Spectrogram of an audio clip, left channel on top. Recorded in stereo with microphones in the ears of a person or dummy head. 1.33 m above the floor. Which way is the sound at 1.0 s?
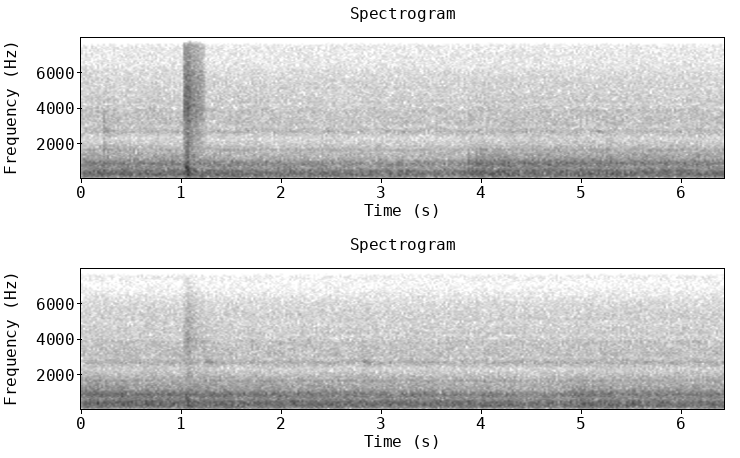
45° left (ahead or behind).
